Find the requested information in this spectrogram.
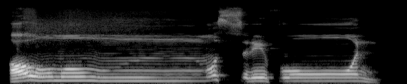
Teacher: ഖൗമും മുസ്രിഫൂൻ, ഖൗമുൻ, തൻവീനു ശേഷം മീമു വന്നു, ഇദ്ഗാമും ബിഗുന്നയാണ്. തൻവീനിന് ശേഷമുള്ള മീമിലേക്ക് ചേർത്ത് മണിച്ചുകൊണ്ട് ഉച്ചരിക്കും.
